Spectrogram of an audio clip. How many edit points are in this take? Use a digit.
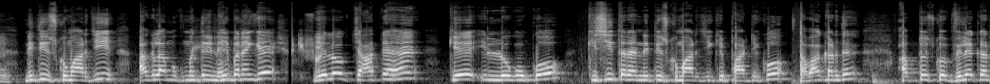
2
